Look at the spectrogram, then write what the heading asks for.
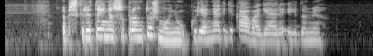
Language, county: Lithuanian, Kaunas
